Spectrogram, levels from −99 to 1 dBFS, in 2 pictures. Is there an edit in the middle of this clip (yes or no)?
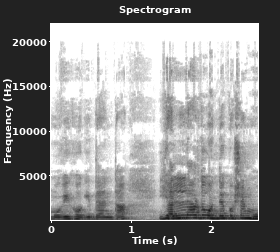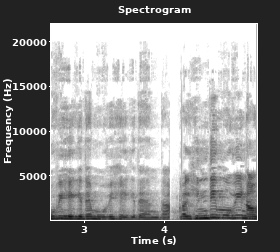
yes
